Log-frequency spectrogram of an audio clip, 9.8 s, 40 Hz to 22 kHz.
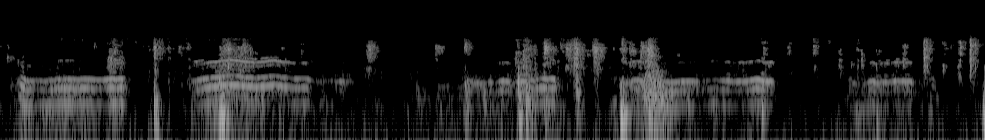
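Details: Hungarian Vizsla puppies, recorded 9 March 2021, give a run of drawn-out harmonic whines, each about a second long, broken by short squeaks and a busy background of clicks and scratching.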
